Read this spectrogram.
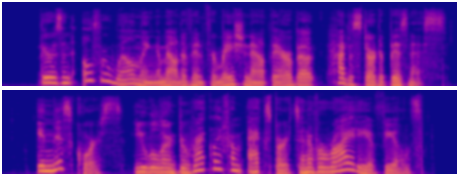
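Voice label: Voice Over Artist Instructional corporate elearning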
